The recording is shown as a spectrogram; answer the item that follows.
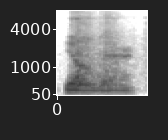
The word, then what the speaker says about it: Gildair: You pronounce the two words that make up the name. Problem solved. Spell that. Gild Aire. Yeah, Gildair.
